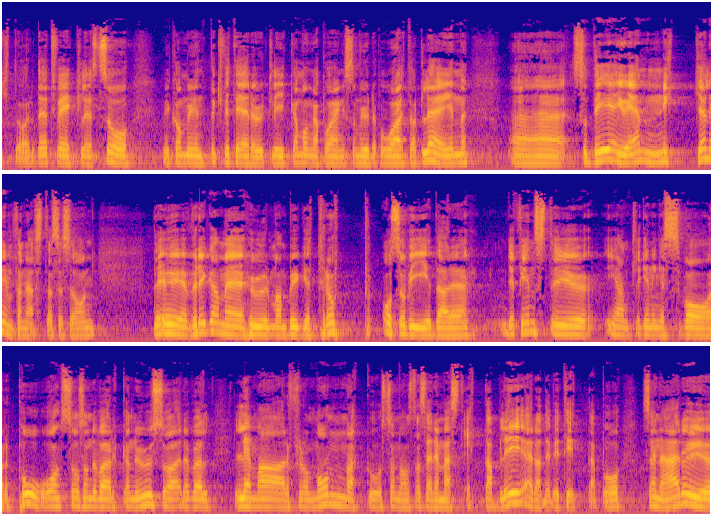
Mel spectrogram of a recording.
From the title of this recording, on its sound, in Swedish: Live från Trädgården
